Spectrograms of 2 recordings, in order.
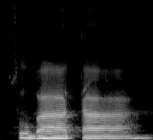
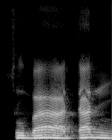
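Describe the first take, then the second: First: The word ends on a vowel, no n. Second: The word ends with a final n sound. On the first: The reader stops at this word. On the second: The reader carries on without stopping.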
